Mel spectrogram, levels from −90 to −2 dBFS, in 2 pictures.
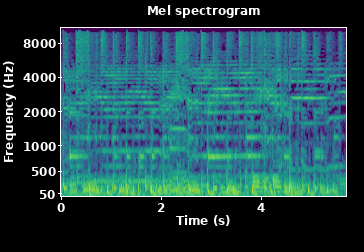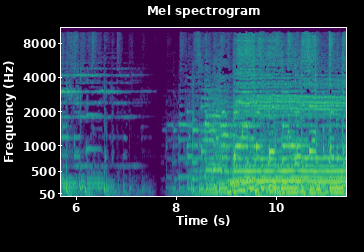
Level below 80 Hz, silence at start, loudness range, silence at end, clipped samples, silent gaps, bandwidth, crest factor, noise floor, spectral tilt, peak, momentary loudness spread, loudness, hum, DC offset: -30 dBFS; 0 s; 11 LU; 0 s; under 0.1%; none; 11 kHz; 18 dB; -57 dBFS; -5 dB/octave; -2 dBFS; 15 LU; -19 LUFS; none; under 0.1%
